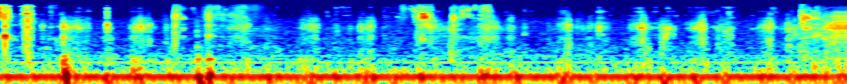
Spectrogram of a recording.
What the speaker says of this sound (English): I'm crunching into that.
